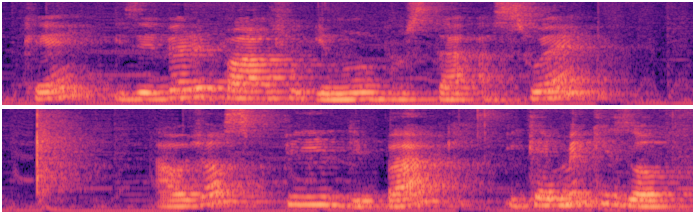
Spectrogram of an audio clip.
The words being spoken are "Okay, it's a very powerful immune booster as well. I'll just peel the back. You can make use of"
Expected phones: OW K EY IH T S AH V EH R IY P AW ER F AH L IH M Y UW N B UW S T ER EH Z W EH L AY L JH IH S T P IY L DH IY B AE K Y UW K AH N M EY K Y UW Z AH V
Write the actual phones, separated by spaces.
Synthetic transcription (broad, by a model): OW K EY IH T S AH V EH R IY P AW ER F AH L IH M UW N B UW S T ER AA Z W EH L AY W JH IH S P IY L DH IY B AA K Y UW K AH N M EY K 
